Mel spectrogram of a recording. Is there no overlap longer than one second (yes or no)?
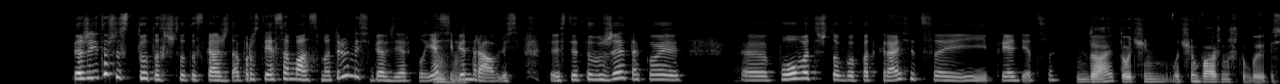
yes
